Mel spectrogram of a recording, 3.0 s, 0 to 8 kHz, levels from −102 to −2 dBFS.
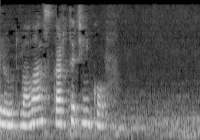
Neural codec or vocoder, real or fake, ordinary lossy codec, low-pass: codec, 24 kHz, 3.1 kbps, DualCodec; fake; MP3, 32 kbps; 7.2 kHz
